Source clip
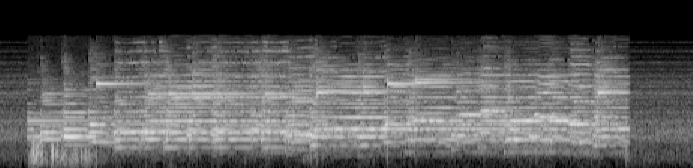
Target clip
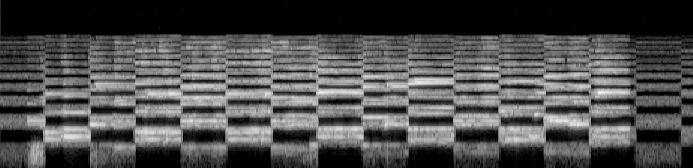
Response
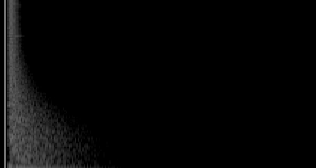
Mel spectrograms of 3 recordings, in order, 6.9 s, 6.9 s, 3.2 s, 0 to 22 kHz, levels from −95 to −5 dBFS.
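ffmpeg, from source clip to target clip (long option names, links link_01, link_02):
-af "crystalizer=i=7:c=0,afftfilt=real='re*gt(sin(2*PI*1.1*pts/sr)*(1-2*mod(floor(b*sr/1024/470),2)),0)':imag='im*gt(sin(2*PI*1.1*pts/sr)*(1-2*mod(floor(b*sr/1024/470),2)),0)':win_size=1024:overlap=0.75"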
